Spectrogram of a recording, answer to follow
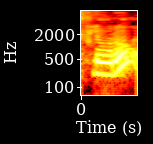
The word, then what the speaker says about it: fluoro: For example, bromine will be pronounced as bromo, chlorine will be pronounced as chloro, cyanide as cyano, fluorine as fluoro, etc.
